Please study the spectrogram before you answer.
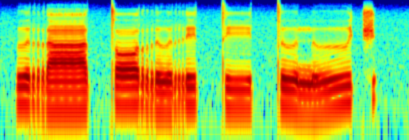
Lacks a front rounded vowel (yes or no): yes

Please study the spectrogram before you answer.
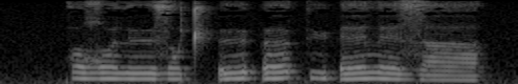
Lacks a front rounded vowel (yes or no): no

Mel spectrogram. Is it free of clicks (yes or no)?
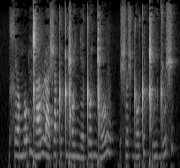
no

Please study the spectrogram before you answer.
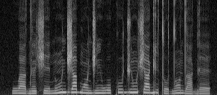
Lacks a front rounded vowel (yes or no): yes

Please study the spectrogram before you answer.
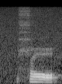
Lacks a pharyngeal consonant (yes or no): no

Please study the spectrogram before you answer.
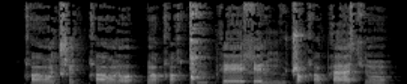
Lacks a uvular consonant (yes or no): no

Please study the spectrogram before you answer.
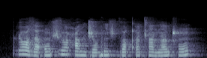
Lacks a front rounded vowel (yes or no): yes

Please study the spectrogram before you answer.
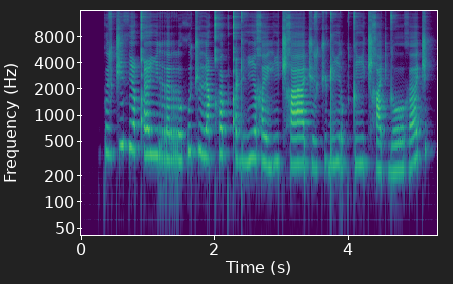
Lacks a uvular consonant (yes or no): no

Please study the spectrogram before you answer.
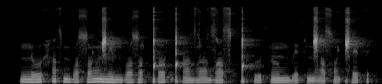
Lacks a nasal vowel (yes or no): no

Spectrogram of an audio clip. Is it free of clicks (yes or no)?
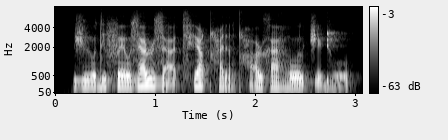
yes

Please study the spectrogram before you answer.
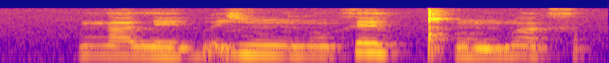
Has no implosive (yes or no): yes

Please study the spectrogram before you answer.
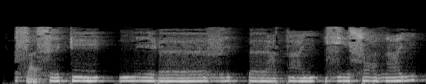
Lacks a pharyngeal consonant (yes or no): yes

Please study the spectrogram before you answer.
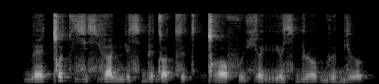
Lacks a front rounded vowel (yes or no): yes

